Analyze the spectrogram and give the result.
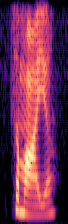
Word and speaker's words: Tahmiya: And your name is Demia? – My name, Tamaya. – Spell that for me. – T-A-H-M-I-Y-A.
